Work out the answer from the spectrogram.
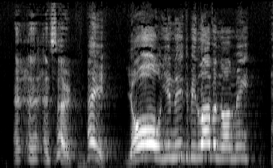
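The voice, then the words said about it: Badly done put-on accent. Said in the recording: “that was a terrible accent.”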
